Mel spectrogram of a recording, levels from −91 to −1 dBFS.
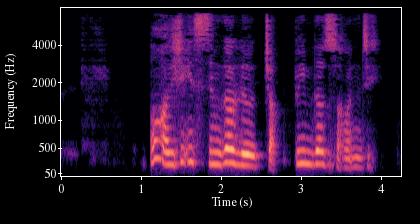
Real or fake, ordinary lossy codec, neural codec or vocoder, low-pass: fake; MP3, 32 kbps; codec, 16 kHz, 0.5 kbps, FunCodec, trained on LibriTTS, 25 frames a second; 7.2 kHz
